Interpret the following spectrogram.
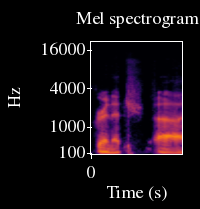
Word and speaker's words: Greenwich: First of all, it's pronounced Greenwich, even though it's sounds like spinach.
